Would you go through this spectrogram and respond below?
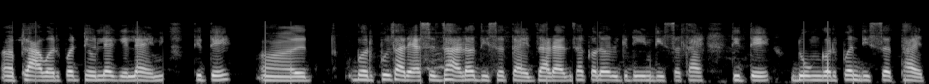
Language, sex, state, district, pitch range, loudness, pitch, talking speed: Marathi, male, Maharashtra, Dhule, 190-205 Hz, -17 LUFS, 195 Hz, 150 wpm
